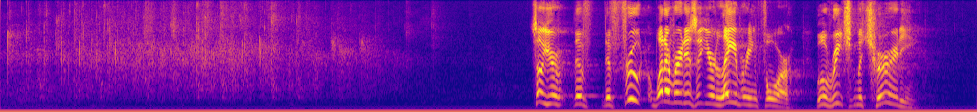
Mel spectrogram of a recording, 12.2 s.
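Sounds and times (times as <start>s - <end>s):
audience clapping: 0.0s - 5.4s
speech: 6.7s - 11.5s.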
